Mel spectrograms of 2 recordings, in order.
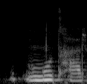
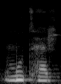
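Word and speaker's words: Mutter: gereken şey ne oluyor Tabii ki de sesli harf e'den r'den önce bir sesli harf olmuş a e şeklinde okunuyor Muta mutar muter değil Muta şeklinde dinliyoruz Muta sonraki harfimiz n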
